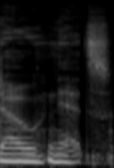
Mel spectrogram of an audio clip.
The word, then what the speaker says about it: Dointz: It's Dointz, pronounced donuts.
